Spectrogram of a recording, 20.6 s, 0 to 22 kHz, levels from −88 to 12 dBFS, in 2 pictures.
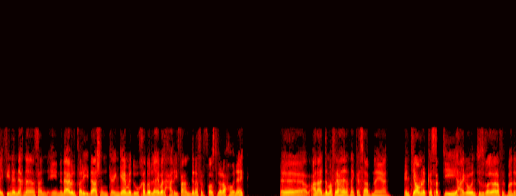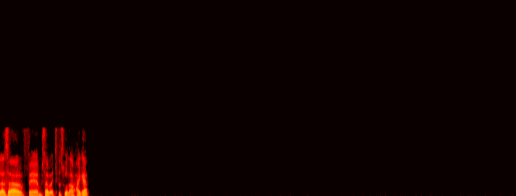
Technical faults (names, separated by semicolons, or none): low-delay AAC compression; AAC frame loss with concealment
